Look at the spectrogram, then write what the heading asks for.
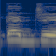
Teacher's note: கல்கலாவுடைய சட்டத்தை ஃபாலோ பண்ணனும் தஜ் அப்படின்னு சொல்லிட்டு ஜீமை அசத்தி ஓதணும்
